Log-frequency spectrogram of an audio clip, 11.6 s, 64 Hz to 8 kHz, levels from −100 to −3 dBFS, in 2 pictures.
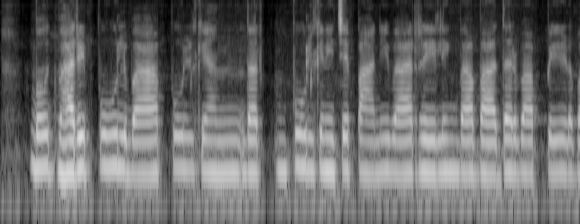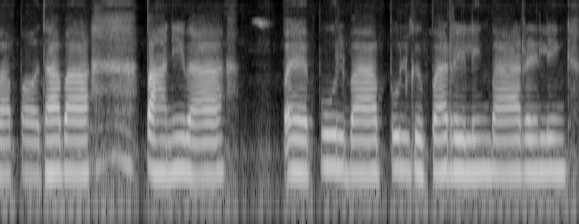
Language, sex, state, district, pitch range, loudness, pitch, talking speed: Bhojpuri, female, Uttar Pradesh, Gorakhpur, 195-205 Hz, -30 LUFS, 200 Hz, 125 wpm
